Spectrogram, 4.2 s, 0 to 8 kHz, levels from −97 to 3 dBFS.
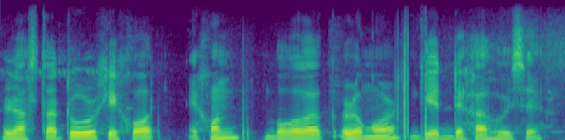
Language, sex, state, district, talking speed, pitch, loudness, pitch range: Assamese, male, Assam, Sonitpur, 115 wpm, 130 Hz, -15 LUFS, 125-145 Hz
